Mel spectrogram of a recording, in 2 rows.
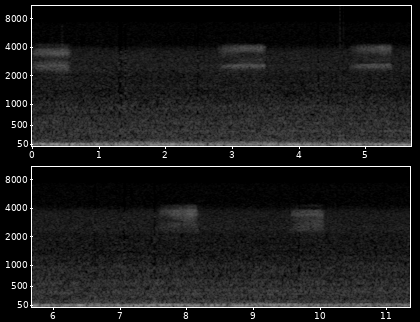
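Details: Barn owls at Théding, France, on 24 September 2021 give five brief, breathy, noisy hisses at uneven intervals, each about half a second long, with a steady deep hum underneath.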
